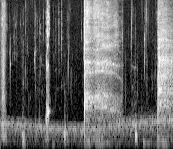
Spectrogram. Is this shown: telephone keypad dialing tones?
no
